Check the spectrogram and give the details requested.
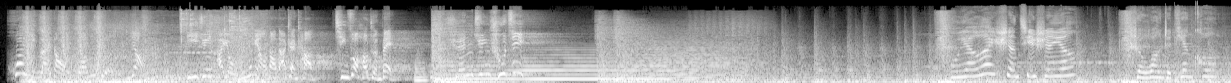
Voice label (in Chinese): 女, 模仿, 女英雄; 王者荣耀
